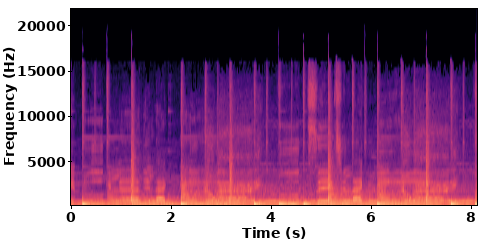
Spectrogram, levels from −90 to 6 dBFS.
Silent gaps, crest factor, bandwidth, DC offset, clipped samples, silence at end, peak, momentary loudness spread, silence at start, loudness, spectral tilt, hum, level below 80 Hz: none; 14 dB; 16 kHz; under 0.1%; under 0.1%; 0 s; 0 dBFS; 5 LU; 0 s; -14 LUFS; -6.5 dB/octave; none; -20 dBFS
